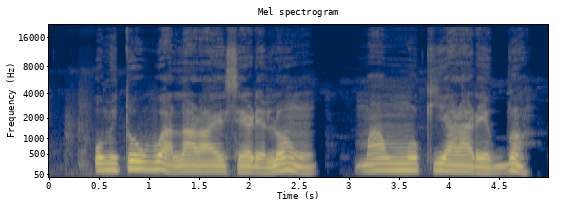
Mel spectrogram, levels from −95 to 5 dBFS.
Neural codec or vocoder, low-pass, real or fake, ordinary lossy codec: none; none; real; none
